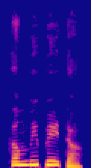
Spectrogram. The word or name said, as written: ಕಂಬಿಪೇಟ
